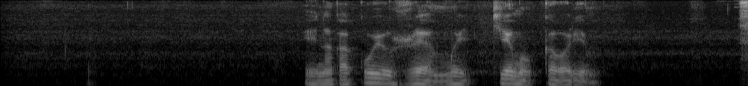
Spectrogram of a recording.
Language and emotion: Russian, neutral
